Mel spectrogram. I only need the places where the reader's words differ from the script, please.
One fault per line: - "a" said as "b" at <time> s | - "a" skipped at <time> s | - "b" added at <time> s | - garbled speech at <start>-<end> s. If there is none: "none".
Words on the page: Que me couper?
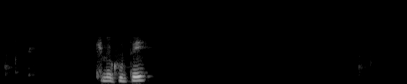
none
